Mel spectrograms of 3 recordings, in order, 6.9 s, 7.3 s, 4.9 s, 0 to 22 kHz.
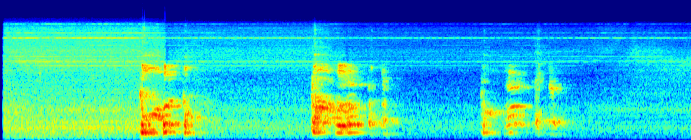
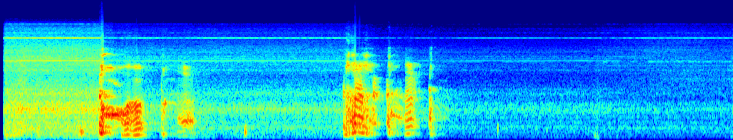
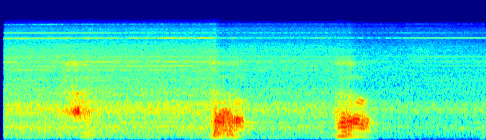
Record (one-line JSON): {"three_cough_length": "6.9 s", "three_cough_amplitude": 32708, "three_cough_signal_mean_std_ratio": 0.46, "cough_length": "7.3 s", "cough_amplitude": 32768, "cough_signal_mean_std_ratio": 0.37, "exhalation_length": "4.9 s", "exhalation_amplitude": 31440, "exhalation_signal_mean_std_ratio": 0.5, "survey_phase": "alpha (2021-03-01 to 2021-08-12)", "age": "65+", "gender": "Male", "wearing_mask": "No", "symptom_none": true, "smoker_status": "Ex-smoker", "respiratory_condition_asthma": false, "respiratory_condition_other": false, "recruitment_source": "REACT", "submission_delay": "2 days", "covid_test_result": "Negative", "covid_test_method": "RT-qPCR"}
